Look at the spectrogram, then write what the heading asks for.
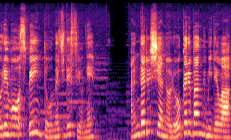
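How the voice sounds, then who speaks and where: Over music in the background, a woman talks at a fairly high pitch. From Kansai, Japan. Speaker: Japanese teacher, former TV and radio presenter. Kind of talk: language-learning podcast talk.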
